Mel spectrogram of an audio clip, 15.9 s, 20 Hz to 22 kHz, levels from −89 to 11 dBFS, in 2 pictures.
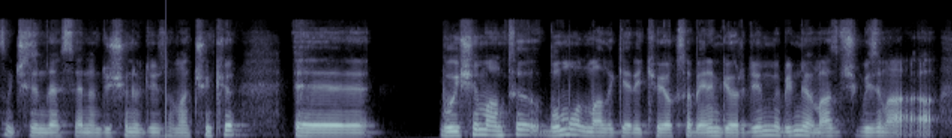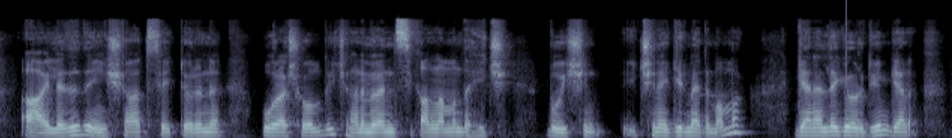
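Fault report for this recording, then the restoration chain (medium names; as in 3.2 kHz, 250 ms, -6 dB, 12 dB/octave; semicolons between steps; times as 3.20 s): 1.38 s: pop -10 dBFS
14.98 s: pop -5 dBFS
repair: de-click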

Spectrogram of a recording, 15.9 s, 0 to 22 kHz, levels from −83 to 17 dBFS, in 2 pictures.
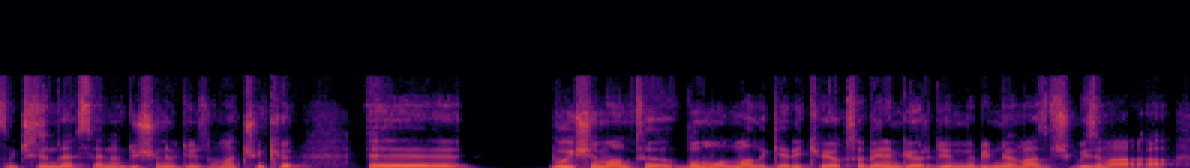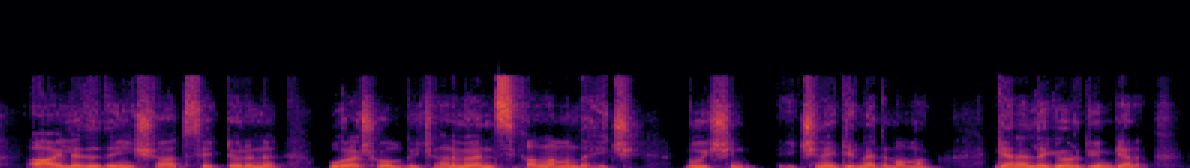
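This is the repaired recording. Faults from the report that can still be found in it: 1.38 s: pop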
